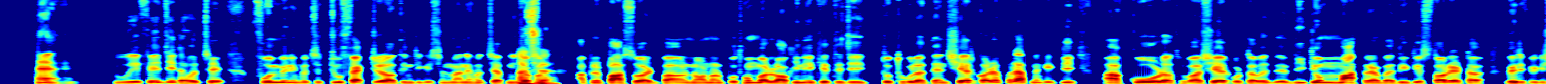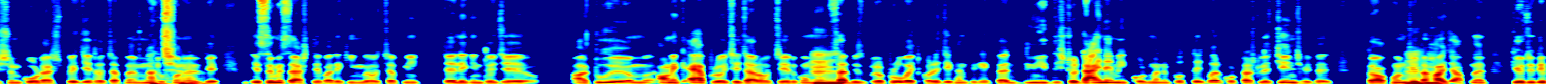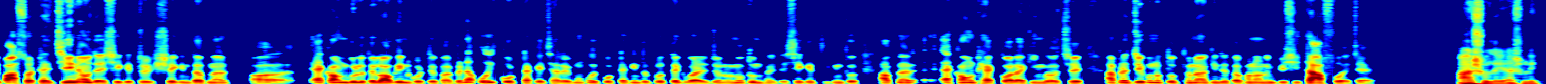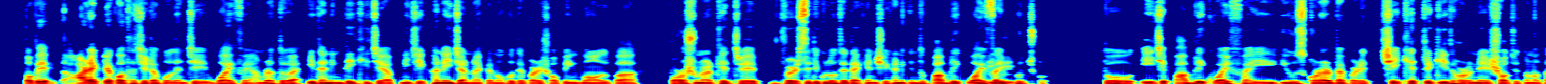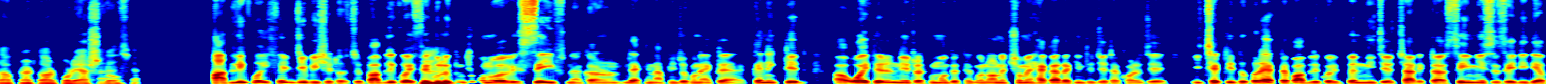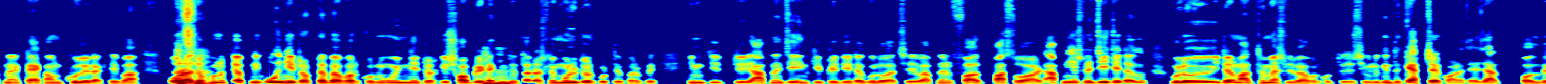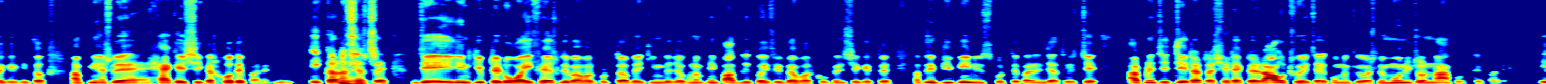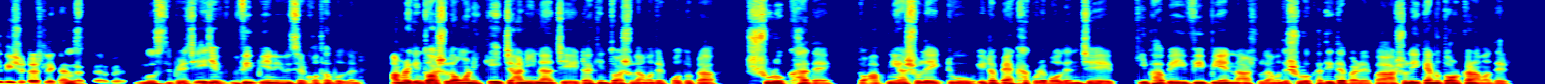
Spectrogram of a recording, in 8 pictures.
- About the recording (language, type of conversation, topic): Bengali, podcast, আপনি অনলাইনে লেনদেন কীভাবে নিরাপদ রাখেন?
- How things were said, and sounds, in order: tapping; in English: "প্রোভাইড"; in English: "ডাইনামিক কোড"; in English: "টাফ"; other background noise; in English: "কানেক্টেড"; in English: "মনিটর"; in English: "এনক্রিপ্টেড ডেটা"; in English: "ক্যাপচার"; in English: "এনক্রিপ্টেড"; in English: "রাউট"; in English: "মনিটর"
